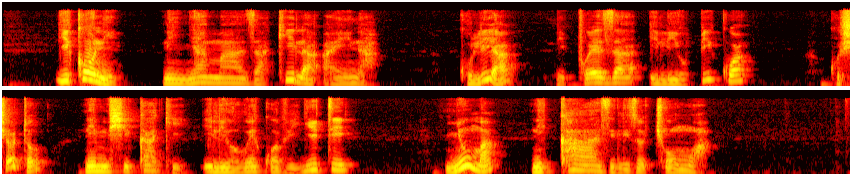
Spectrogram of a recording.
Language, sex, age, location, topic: Swahili, male, 36-49, Mombasa, agriculture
